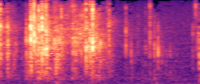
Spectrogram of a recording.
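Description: Clear plastic bag of wax melts crinkling as it is handled, loudest in the first second and fading toward the end.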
